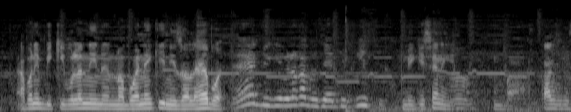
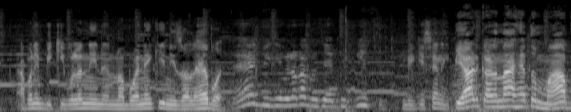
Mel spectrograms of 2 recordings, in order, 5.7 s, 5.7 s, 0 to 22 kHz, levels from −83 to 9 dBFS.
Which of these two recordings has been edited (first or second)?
second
